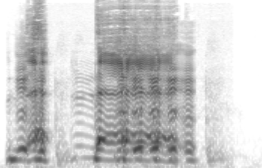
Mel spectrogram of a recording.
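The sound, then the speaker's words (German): A human voice imitates a goat's bleat, a quavering, wavering cry in a few short bursts, fairly loud, with a brief breathy trail at the end. “Die Ziege antwortete.”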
